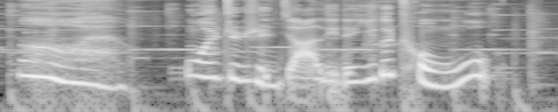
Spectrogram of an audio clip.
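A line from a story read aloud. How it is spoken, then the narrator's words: Sighing. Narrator (Chinese): 莫卡叹了口气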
